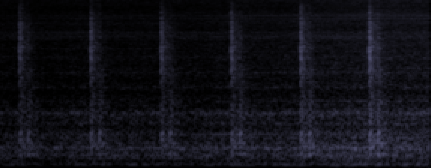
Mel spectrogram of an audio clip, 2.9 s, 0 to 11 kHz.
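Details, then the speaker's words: New VEVOR diesel heater restarted after error 10 (check whether the oil circuit is blocked): sharp ticks about two per second as the dosing pump pulses while it tries to light; it then speeds up and begins producing heat. "I've just started it up again to see if it actually works this time. Sounds like it's trying to start. It's trying to start. You can hear it trying to start."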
